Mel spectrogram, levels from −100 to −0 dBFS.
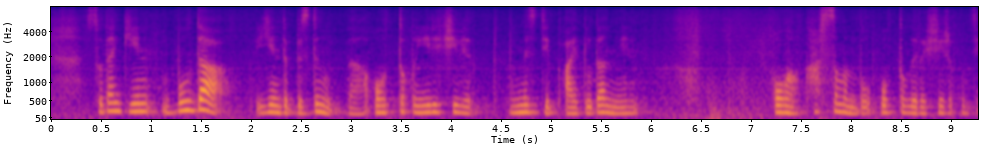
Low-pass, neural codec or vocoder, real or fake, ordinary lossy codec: none; codec, 16 kHz, 0.3 kbps, FocalCodec; fake; none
